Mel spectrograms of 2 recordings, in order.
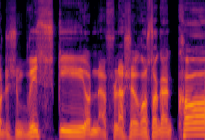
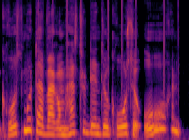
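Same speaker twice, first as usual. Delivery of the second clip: put-on little girl asking; 9 semitones higher, faster than usual. A narrator's reading. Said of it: "fragte Rotkäppchen weiter".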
